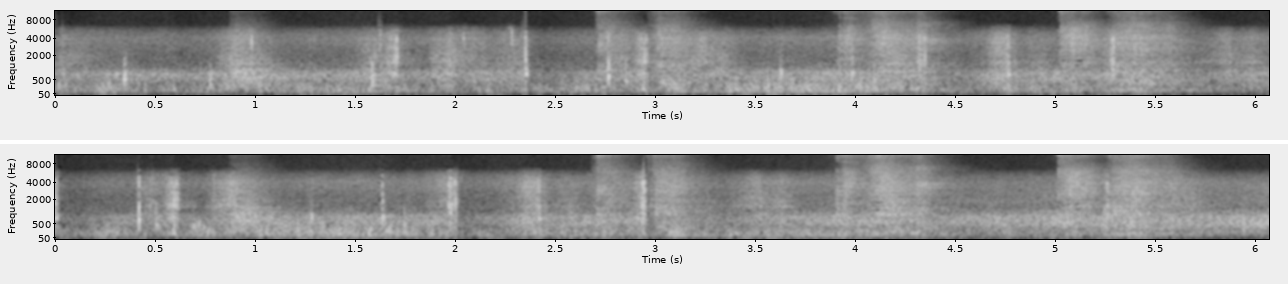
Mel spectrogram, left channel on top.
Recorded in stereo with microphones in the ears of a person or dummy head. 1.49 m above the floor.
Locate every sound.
0.9 s a pop: 15° right (ahead or behind), 1.5 m
2.7 s tearing paper: 50° right (ahead or behind), 3.5 m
